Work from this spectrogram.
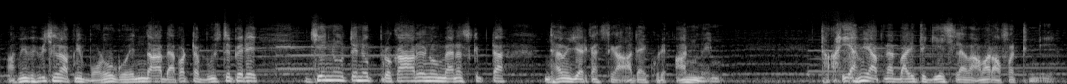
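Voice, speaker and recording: An actor playing a sly, scheming book collector who mocks and dodges a detective's questions. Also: male voice, medium pitch. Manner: mocking, evasive, sly. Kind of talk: 1970s radio drama acting. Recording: dull old radio recording, faint music.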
